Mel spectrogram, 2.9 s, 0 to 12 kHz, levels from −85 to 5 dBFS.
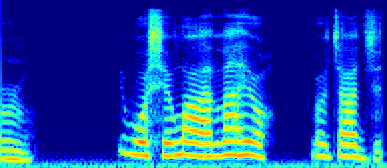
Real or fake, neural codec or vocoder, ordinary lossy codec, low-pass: fake; autoencoder, 22.05 kHz, a latent of 192 numbers a frame, VITS, trained on many speakers; none; 9.9 kHz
